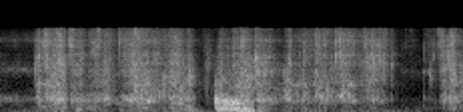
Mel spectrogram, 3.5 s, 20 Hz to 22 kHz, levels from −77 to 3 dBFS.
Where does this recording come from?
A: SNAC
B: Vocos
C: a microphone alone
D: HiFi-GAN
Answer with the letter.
A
